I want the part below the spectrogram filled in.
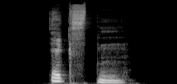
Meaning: inflection of exen: 1. first/third-person plural preterite 2. first/third-person plural subjunctive II
- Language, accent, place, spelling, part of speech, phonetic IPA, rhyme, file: German, Germany, Berlin, exten, verb, [ˈɛkstn̩], -ɛkstn̩, De-exten.ogg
